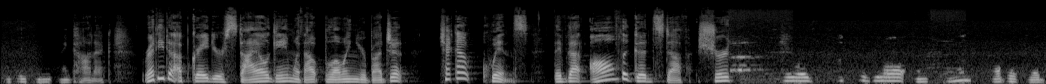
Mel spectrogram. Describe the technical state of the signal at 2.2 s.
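At 2.2 s the speech signal is intact, with no audible dropout, distortion, noise burst or other technical fault at that point.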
